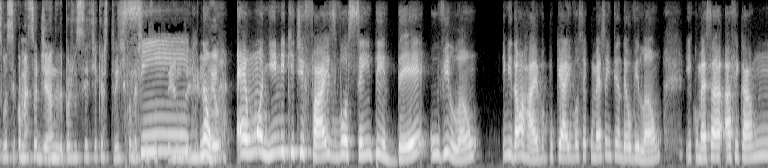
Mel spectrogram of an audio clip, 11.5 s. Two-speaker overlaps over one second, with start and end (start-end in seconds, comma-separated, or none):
1.8-3.4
